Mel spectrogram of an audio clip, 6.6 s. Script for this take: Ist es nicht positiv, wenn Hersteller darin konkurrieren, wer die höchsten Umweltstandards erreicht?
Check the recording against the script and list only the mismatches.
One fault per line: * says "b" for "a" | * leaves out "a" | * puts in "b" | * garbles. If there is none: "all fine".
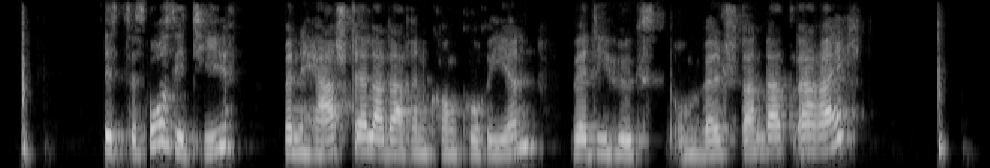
* leaves out "nicht"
